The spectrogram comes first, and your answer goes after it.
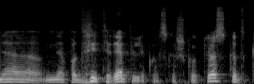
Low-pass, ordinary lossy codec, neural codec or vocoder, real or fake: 14.4 kHz; Opus, 16 kbps; none; real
